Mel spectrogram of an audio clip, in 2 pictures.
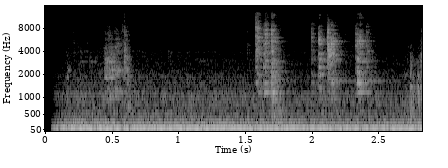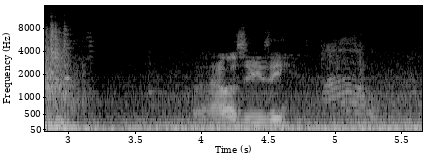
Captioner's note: metal clanking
